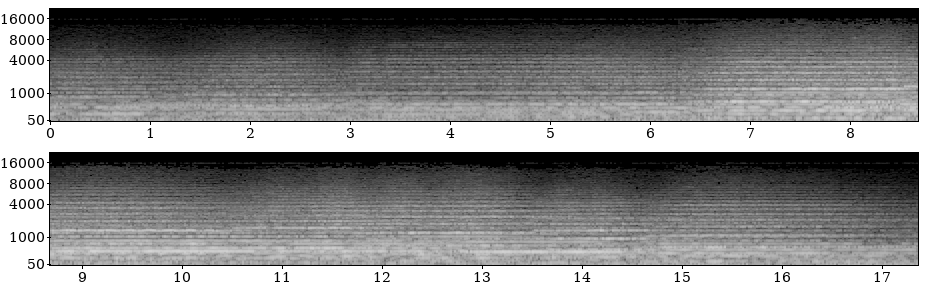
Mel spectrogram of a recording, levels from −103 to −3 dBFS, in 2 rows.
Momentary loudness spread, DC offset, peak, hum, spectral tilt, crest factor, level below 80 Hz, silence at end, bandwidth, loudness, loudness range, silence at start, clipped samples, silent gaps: 12 LU; under 0.1%; -10 dBFS; none; -5.5 dB/octave; 16 dB; -40 dBFS; 0 s; 13.5 kHz; -26 LUFS; 11 LU; 0 s; under 0.1%; none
